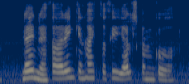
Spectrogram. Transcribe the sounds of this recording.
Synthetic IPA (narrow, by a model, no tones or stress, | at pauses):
neːjnejθaðɛɾejɲcɪnɦajht̪awθviːɛlskamɪnkoːwða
